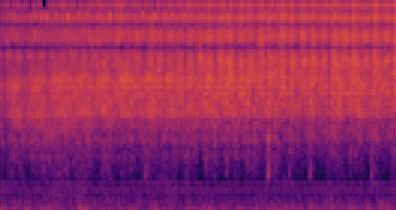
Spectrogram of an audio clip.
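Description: An ink blending tool rubs ink onto a card in repeated soft, scratchy strokes, making a steady close hiss with faint rhythmic scuffs.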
